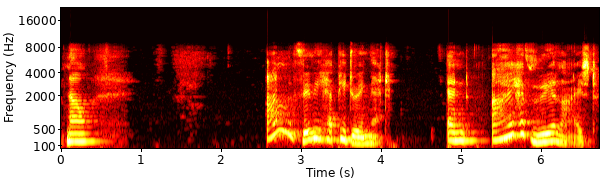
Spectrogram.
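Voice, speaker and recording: A middle-aged woman who says her R's softly, like W's, telling her own story as a podcast host in a candid, reflective, self-assured way. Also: medium pitch. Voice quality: cannot pronounce R's properly, softened w-like R. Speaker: podcast host and mentoring coach. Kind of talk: personal storytelling monologue.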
